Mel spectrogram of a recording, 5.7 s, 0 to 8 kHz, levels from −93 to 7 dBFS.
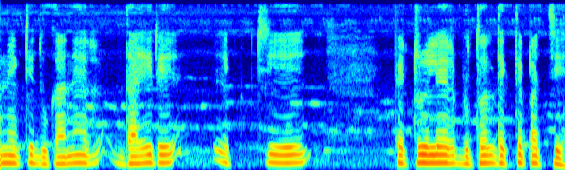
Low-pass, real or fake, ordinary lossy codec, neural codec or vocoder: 7.2 kHz; real; none; none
